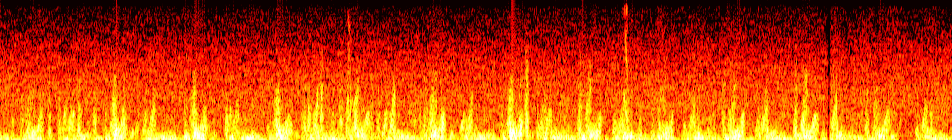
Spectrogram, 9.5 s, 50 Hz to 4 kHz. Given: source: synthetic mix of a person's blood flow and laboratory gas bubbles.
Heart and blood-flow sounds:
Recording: Doppler ultrasound of blood flow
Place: precordium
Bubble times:
3.44-3.60 s: bubbles
6.22-6.33 s: bubbles
6.56-6.64 s: bubbles
7.26-7.48 s: bubbles
8.85-9.01 s: bubbles
From the record:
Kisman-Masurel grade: 121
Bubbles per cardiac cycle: 1 to 2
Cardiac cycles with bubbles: 10 to 50%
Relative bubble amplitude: barely perceptible (0.100 to 0.250)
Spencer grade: 2 (many but less than half of the cardiac periods contain bubble signals, singularly or in groups)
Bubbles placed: anywhere in the cardiac cycle

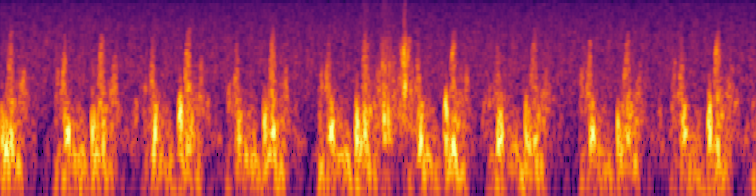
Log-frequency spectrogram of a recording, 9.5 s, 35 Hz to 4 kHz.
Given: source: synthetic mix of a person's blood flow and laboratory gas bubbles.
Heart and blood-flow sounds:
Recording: Doppler ultrasound of blood flow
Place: precordium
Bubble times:
4.53-4.62 s: bubbles
4.75-5.20 s: bubbles
From the record:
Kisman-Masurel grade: 213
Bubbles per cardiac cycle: several, 3 to 8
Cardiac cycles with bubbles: 1 to 10%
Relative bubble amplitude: loud (0.450 to 0.775)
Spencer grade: 1 (occasional bubble signal discernible with the cardiac motion signal, with majority of cardiac periods free of bubbles)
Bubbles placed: anywhere in the cardiac cycle

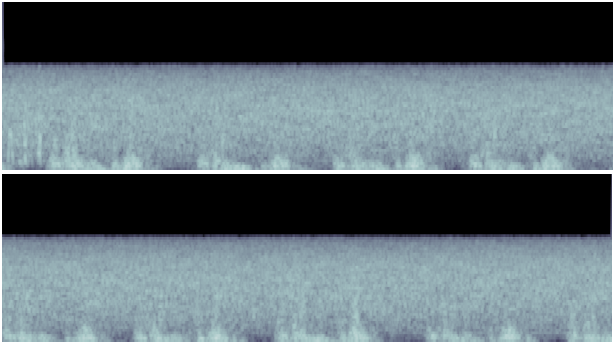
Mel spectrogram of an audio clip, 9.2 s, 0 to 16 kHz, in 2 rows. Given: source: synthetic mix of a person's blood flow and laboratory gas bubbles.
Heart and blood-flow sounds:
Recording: Doppler ultrasound of blood flow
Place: precordium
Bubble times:
0.01-0.33 s: bubbles
From the record:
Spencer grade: 1 (occasional bubble signal discernible with the cardiac motion signal, with majority of cardiac periods free of bubbles)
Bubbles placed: anywhere in the cardiac cycle

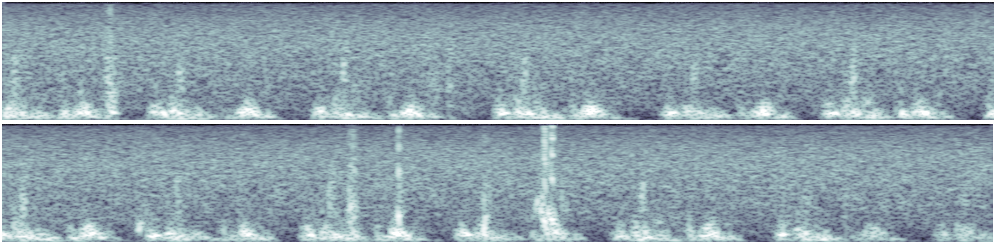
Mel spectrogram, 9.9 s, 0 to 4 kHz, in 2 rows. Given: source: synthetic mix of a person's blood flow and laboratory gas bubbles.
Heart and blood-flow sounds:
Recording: Doppler ultrasound of blood flow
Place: precordium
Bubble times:
0.50-0.61 s: bubbles
5.62-5.71 s: bubbles
6.68-6.77 s: bubbles
6.91-7.00 s: bubbles
7.34-7.42 s: bubbles
7.60-7.79 s: bubbles
From the record:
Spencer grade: 2 (many but less than half of the cardiac periods contain bubble signals, singularly or in groups)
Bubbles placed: anywhere in the cardiac cycle

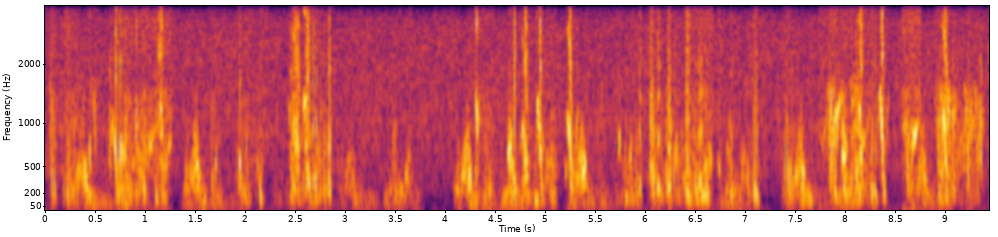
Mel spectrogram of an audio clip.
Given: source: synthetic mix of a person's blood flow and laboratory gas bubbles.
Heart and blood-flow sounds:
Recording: Doppler ultrasound of blood flow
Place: precordium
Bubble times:
0.01-0.35 s: bubbles
0.42-0.54 s: bubbles
0.62-1.27 s: bubbles
1.64-1.75 s: bubbles
1.90-2.22 s: bubbles
2.41-2.88 s: bubbles
4.26-4.50 s: bubbles
4.60-5.12 s: bubbles
5.18-5.34 s: bubbles
5.71-6.68 s: bubbles
6.72-6.77 s: bubbles
6.83-6.91 s: bubbles
6.99-7.16 s: bubbles
7.36-7.50 s: bubbles
7.73-8.44 s: bubbles
8.57-8.76 s: bubbles
8.89-9.45 s: bubbles
From the record:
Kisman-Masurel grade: 333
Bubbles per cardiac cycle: rolling drumbeat, 9 or more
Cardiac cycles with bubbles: 50 to 99%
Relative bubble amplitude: loud (0.450 to 0.775)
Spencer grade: 3 (all of the cardiac periods contain showers or single bubble signals, but not dominating or overriding the cardiac motion signals)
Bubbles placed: only in the low amplitude regions of the cardiac cycle

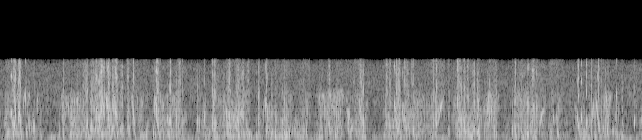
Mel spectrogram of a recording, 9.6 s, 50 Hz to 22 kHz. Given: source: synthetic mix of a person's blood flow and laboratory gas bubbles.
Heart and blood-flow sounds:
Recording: Doppler ultrasound of blood flow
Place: precordium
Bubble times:
0.07-0.66 s: bubbles
0.85-2.82 s: bubbles
2.92-4.66 s: bubbles
4.75-5.53 s: bubbles
5.74-6.67 s: bubbles
6.71-7.49 s: bubbles
7.67-8.20 s: bubbles
8.22-8.45 s: bubbles
8.60-9.38 s: bubbles
9.48-9.56 s: bubbles
From the record:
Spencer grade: 4 (maximum detectable bubble signal sounding continuously throughout systole and diastole of every cardiac period, and overriding the amplitude of the normal cardiac signals)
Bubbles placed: anywhere in the cardiac cycle

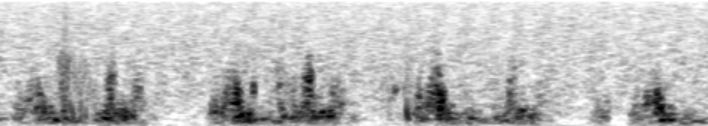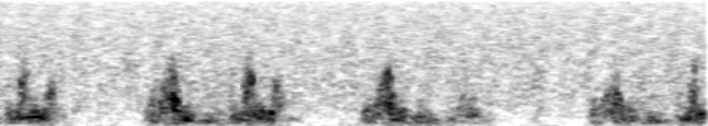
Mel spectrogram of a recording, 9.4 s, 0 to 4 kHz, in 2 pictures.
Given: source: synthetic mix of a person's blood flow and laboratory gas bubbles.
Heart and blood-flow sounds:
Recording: Doppler ultrasound of blood flow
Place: precordium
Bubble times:
0.39-0.70 s: bubbles
1.68-1.77 s: bubbles
1.86-2.06 s: bubbles
2.56-2.85 s: bubbles
From the record:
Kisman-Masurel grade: 121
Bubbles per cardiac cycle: 1 to 2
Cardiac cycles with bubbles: 10 to 50%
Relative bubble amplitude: barely perceptible (0.100 to 0.250)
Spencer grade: 2 (many but less than half of the cardiac periods contain bubble signals, singularly or in groups)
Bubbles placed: anywhere in the cardiac cycle

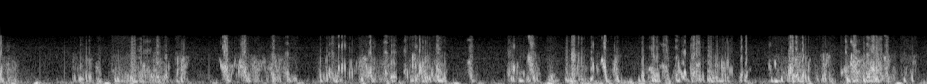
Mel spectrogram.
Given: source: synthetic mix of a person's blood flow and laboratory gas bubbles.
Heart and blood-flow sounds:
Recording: Doppler ultrasound of blood flow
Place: subclavian vein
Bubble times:
0.00-0.20 s: bubbles
0.72-1.03 s: bubbles
1.11-1.90 s: bubbles
2.18-2.99 s: bubbles
3.17-3.97 s: bubbles
4.04-4.49 s: bubbles
4.67-4.78 s: bubbles
5.07-5.42 s: bubbles
5.46-5.60 s: bubbles
5.63-6.23 s: bubbles
6.35-7.34 s: bubbles
7.38-7.51 s: bubbles
7.68-8.36 s: bubbles
8.41-8.98 s: bubbles
9.01-9.17 s: bubbles
From the record:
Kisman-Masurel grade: 444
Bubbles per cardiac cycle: continuous sound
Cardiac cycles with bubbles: 100%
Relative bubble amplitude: maximal (0.775 to 0.999)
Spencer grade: 4 (maximum detectable bubble signal sounding continuously throughout systole and diastole of every cardiac period, and overriding the amplitude of the normal cardiac signals)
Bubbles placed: anywhere in the cardiac cycle

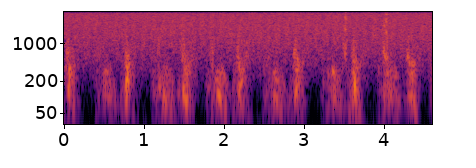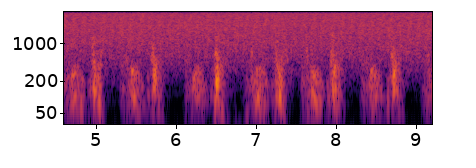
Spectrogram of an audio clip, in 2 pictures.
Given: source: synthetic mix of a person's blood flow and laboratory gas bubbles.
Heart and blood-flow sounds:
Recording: Doppler ultrasound of blood flow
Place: precordium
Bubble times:
3.47-3.53 s: bubbles
3.97-4.08 s: bubbles
From the record:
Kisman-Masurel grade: 111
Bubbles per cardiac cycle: 1 to 2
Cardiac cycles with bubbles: 1 to 10%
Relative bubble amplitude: barely perceptible (0.100 to 0.250)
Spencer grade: 1 (occasional bubble signal discernible with the cardiac motion signal, with majority of cardiac periods free of bubbles)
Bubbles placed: anywhere in the cardiac cycle

